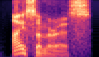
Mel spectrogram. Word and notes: isomerous: British English

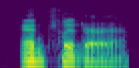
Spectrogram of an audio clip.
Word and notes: enfetter: American English

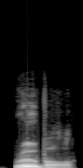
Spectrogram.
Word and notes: rouble: British English

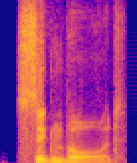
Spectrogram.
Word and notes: signboard: British English

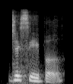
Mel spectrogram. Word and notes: disable: Indian

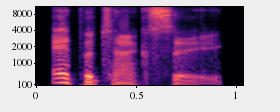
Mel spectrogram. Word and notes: epitaxy: British English

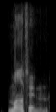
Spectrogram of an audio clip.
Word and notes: marten: British English

